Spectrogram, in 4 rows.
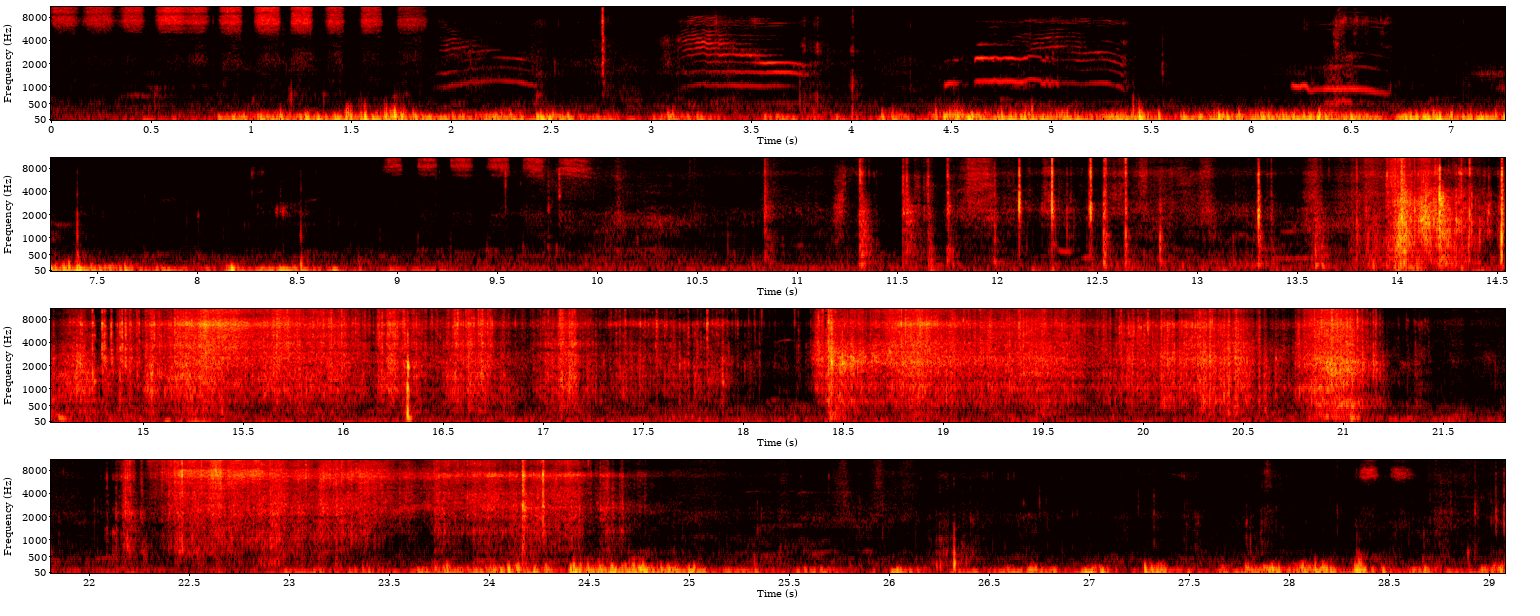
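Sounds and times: crinkling crushing noise: 0:10.8 - 0:25.0.

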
